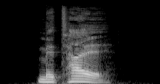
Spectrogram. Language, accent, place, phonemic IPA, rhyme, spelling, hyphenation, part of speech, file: German, Germany, Berlin, /meˈtal/, -al, Metall, Me‧tall, noun, De-Metall.ogg
- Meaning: metal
